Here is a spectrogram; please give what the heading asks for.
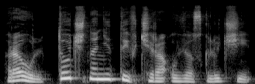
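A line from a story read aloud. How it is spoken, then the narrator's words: Plain question. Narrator (Russian): спросила Моника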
